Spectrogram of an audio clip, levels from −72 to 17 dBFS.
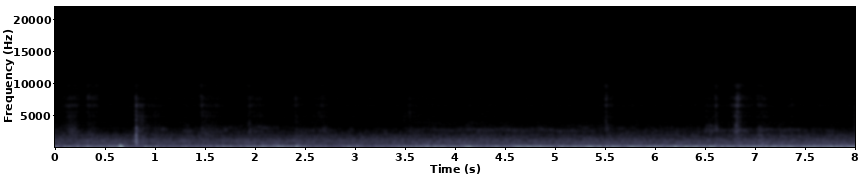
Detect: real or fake fake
